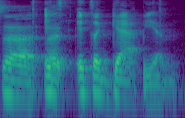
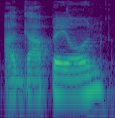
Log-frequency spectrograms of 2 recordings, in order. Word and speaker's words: Agapion: Because, like, if I pronounced it, like, the right way, it would be Agapion.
